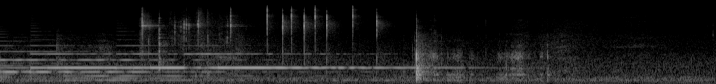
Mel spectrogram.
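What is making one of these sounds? A small flashlight switch clicks.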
